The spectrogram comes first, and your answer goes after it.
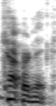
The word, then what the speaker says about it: Kaepernick: this what is this name how do you pronounce his name Kaepernick Colin okay and and I want to Evan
